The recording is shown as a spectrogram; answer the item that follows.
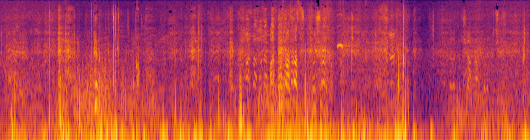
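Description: Running footsteps on artificial turf heard through a body-worn action camera, as a string of quick thuds over a steady rumble of wind and jostling on the microphone. Players shout across the pitch, most clearly about halfway through.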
